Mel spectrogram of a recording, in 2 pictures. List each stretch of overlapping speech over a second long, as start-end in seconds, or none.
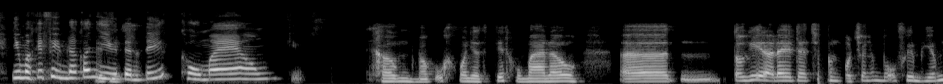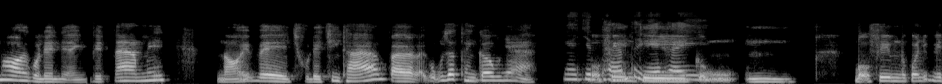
15.3-16.6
